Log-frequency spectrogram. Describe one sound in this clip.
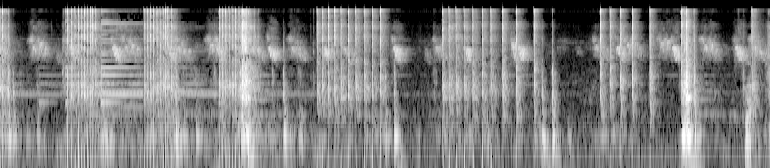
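A clock key ratchets with rapid clicks as the clock is wound.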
